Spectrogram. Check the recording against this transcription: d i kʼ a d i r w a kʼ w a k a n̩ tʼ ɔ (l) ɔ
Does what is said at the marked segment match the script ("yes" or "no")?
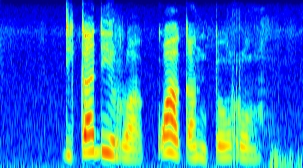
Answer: no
